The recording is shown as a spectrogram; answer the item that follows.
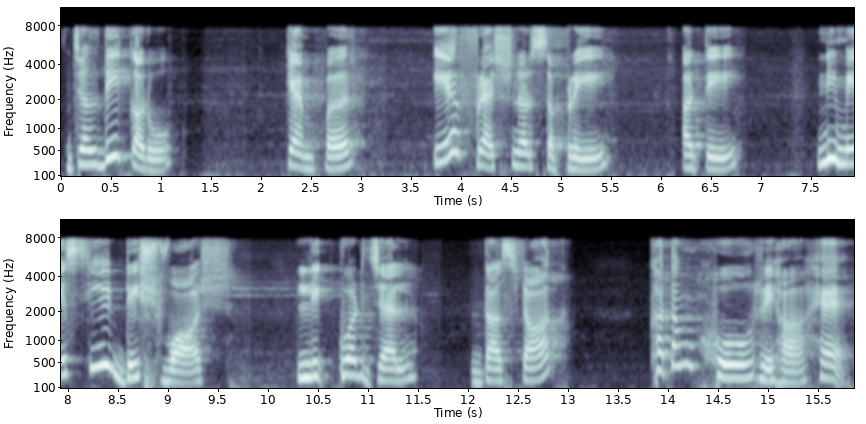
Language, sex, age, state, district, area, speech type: Punjabi, female, 45-60, Punjab, Tarn Taran, urban, read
